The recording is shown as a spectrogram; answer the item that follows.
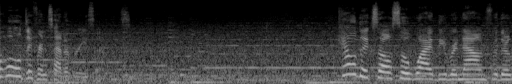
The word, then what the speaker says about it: Celdic: The next stop is Kelik. Kelik. See you there. For all you thought that I was pronouncing Seldic wrong.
